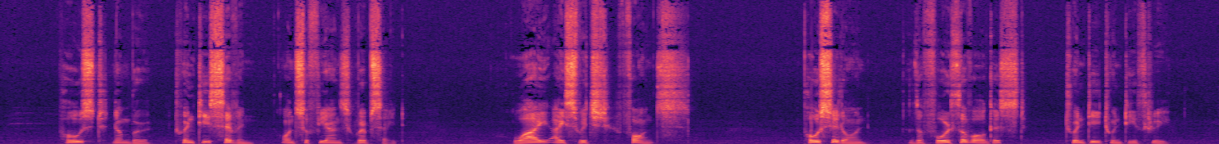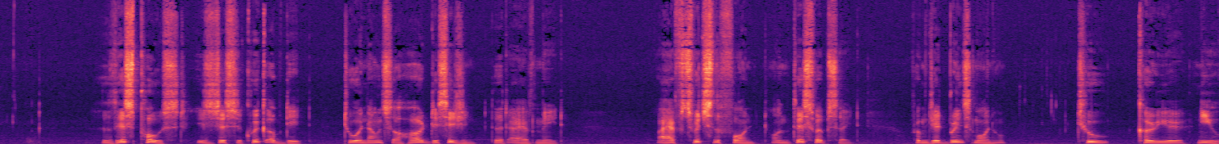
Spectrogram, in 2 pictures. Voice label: voiceover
